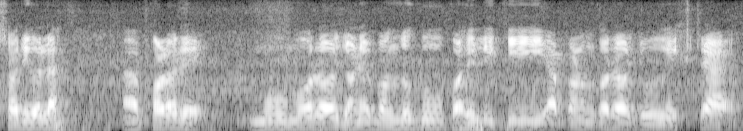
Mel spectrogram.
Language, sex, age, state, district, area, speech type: Odia, male, 45-60, Odisha, Sundergarh, rural, spontaneous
